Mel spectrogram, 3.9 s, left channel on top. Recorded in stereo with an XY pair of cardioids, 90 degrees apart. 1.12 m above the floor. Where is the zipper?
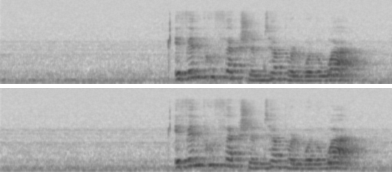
I don't hear a zipper.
